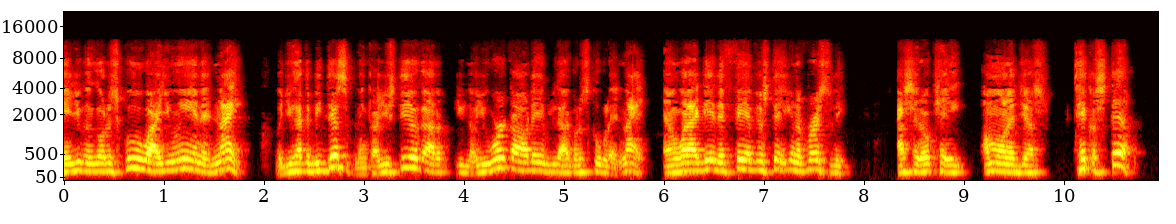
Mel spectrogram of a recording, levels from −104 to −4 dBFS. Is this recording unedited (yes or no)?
no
